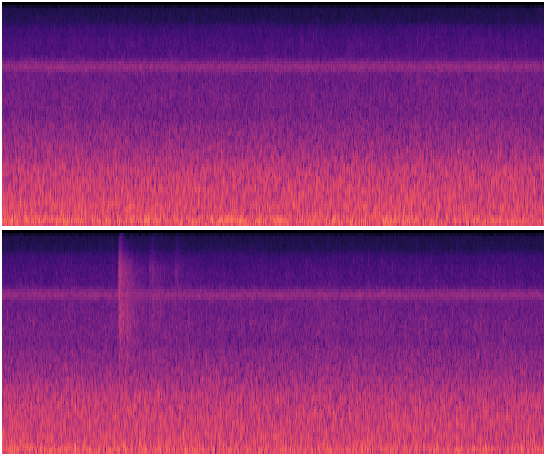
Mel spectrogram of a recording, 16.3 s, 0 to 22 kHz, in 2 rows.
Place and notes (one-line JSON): {"title": "Palisades W Trail, Atlanta, GA, USA - Calm River", "date": "2020-10-01 16:42:00", "description": "A calm section of the Chattahoochee river. Water and insects are audible throughout the recording. There's a constant hum of traffic in the background due to close proximity to the highway.\nRecorded with the unidirectional microphones of the Tascam Dr-100miii. Minor EQ was done in post to reduce rumble.", "latitude": "33.88", "longitude": "-84.44", "altitude": "237", "timezone": "America/New_York"}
